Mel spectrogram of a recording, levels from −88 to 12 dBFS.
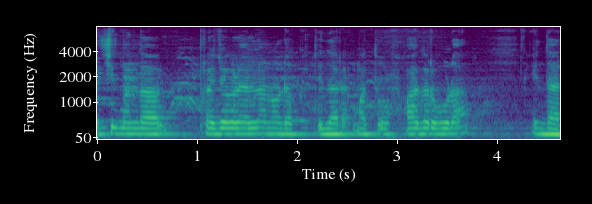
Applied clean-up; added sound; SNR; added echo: none; none; none; reverberation time 0.3 s.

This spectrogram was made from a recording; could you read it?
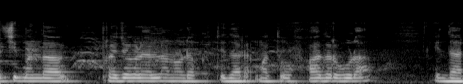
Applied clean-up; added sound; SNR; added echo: none; none; none; none.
